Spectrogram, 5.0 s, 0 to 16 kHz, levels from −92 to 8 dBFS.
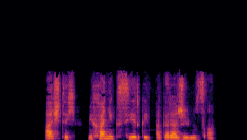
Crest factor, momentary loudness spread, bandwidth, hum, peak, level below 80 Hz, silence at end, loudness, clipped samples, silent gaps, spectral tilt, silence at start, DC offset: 22 dB; 12 LU; 8.2 kHz; none; -4 dBFS; -66 dBFS; 0.7 s; -25 LUFS; under 0.1%; 1.65-1.76 s; -2.5 dB/octave; 0.9 s; under 0.1%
